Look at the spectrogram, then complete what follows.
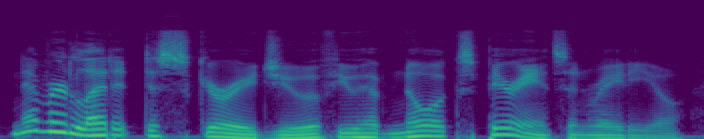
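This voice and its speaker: A man's voice: mid-range voice, huge pitch swings, brisk, a little mellow, no room sound. A man reading a scripted audiobook as narrator, with an emphatic, instructive delivery.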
